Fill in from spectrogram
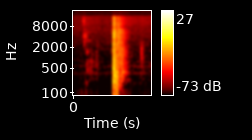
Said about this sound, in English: I'm going to sip my tea before we get into this work.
